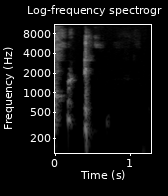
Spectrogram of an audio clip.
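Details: A child gives a few short, dry coughs or throat-clearing bursts close together, then quiet.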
